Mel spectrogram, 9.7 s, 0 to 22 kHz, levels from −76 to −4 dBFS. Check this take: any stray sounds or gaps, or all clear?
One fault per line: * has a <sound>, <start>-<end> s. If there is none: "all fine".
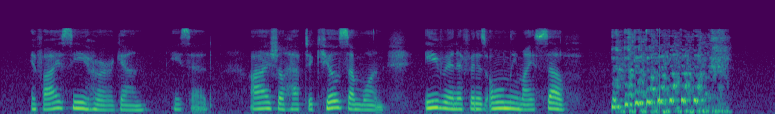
* has a laugh, 7.6-9.2 s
